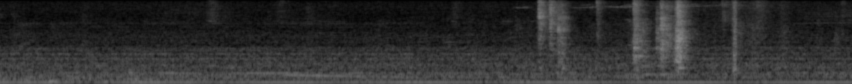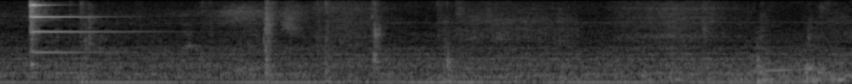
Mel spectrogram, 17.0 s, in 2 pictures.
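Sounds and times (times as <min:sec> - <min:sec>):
train cab rumble: 0:00.0 - 0:17.0
short metallic ring: 0:08.8 - 0:10.0.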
